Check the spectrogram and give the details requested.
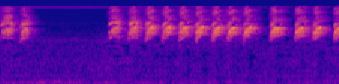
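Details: Flamboyan bird in long rapid song: a short high chatter, a second of silence, then a sustained, evenly pulsed trill of shrill buzzy notes about five per second.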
